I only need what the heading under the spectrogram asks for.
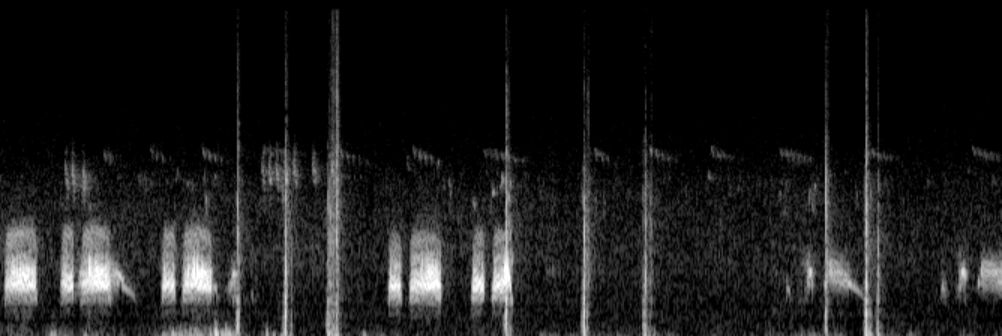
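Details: Spotted dove used as a decoy in ground trapping with a snare net to lure wild doves: low, mellow cooing phrases in short bursts of two to three notes, repeated about once a second, with sharp clicking knocks in between and a quieter stretch near the end.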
